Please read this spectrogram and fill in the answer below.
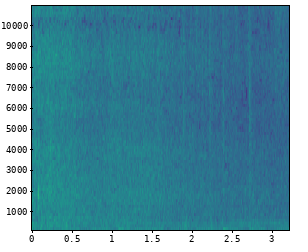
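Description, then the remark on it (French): A steady, rushing roar of ocean waves breaking, continuous for the whole stretch, with no voices over it. “À la fin, ils volèrent si bas que la crête des vagues leur mouillait les talons.”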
